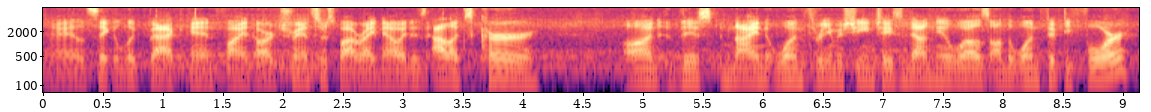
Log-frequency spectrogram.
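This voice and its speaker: Excited young male race commentator. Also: mid-range voice, normal speed, background noise. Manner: excitable play-by-play that calms into joking banter. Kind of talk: live esports race commentary.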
